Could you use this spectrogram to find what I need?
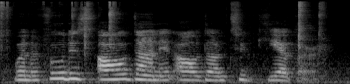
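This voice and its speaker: A woman with medium pitch and ordinary pitch variation is heard through noticeable background noise. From Jamaica. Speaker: cooking vlogger. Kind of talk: casual cooking tutorial. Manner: chatty, repetitive.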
